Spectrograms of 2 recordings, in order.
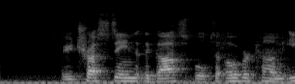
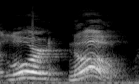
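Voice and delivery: much higher, loud outburst with a laugh; instinctive refusal; 10 semitones higher, 13 dB louder than usual. Retold or imitated. Peter blurting a refusal at his Lord, loud and high. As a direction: blurt it out like a startled man refusing.

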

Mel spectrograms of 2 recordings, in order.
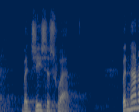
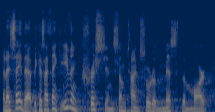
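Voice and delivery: ordinary talk

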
